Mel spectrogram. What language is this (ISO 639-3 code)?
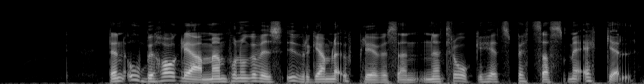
swe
